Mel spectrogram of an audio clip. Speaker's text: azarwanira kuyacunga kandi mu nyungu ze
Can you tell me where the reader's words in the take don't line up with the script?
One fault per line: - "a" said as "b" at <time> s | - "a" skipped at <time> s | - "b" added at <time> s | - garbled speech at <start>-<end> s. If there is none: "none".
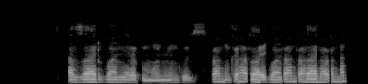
- "kuyacunga kandi" skipped at 1.4 s
- garbled speech at 2.1-3.5 s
